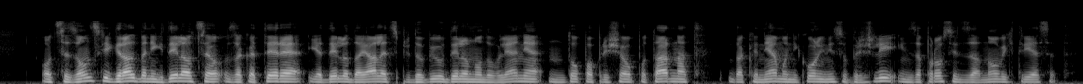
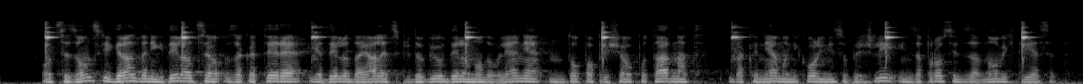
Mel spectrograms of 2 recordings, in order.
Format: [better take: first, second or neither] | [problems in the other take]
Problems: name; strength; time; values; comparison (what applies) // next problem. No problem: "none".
first | background sound (Chink, clink); 3 dB below the speech // room echo; dies away in 0.6 s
